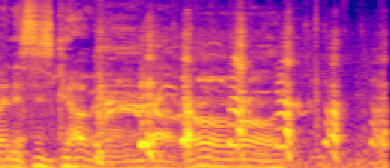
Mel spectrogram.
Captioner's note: laughter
